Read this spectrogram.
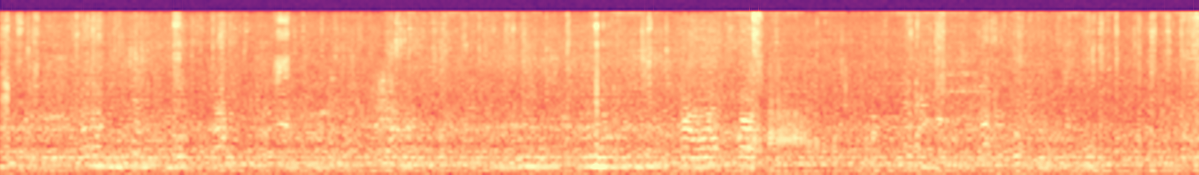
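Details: Steady drone of honey bees busy in an open hive, microphone placed inside; low layered humming holds throughout, with a few brief buzzy flares and light tapping from bees crawling, gentle wind in the background.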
